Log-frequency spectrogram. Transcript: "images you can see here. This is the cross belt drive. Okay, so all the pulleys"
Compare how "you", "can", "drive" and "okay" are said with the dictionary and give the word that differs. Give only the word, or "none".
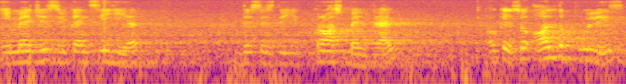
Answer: drive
